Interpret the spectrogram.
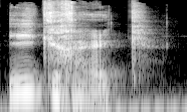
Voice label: French alphabet y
